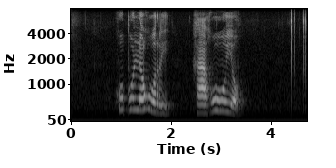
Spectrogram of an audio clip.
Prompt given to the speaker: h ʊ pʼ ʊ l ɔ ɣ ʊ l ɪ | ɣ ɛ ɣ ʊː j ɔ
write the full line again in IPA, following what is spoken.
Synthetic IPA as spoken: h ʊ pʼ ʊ l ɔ ɣ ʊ r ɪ | ɣ a ɣ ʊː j ɔ

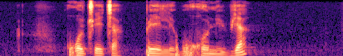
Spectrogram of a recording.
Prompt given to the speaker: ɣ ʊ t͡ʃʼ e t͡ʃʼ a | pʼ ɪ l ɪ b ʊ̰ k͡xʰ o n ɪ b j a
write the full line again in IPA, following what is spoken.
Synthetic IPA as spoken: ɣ ʊ t͡ʃʼ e t͡ʃʼ a | pʼ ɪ l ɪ b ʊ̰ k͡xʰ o n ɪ b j a

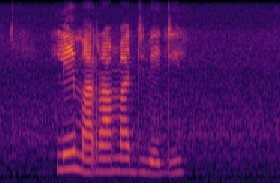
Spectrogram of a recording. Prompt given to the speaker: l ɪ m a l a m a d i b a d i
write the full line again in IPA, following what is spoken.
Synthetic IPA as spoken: l ɪ m a r a m a d i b e d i

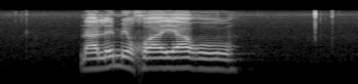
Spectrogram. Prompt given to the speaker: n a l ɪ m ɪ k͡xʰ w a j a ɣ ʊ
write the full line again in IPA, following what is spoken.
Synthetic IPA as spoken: n a l ɪ m ɪ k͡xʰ w a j a ɣ ʊ

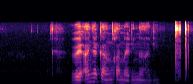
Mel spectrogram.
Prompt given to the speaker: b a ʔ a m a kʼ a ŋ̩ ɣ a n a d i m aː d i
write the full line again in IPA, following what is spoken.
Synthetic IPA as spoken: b ɛ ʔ a ɲ a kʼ a ŋ̩ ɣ a n a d i n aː d i

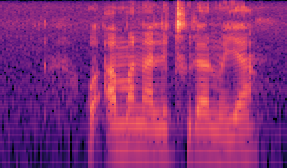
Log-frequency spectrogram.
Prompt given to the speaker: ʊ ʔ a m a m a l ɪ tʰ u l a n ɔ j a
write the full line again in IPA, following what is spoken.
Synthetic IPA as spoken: ʊ ʔ a m a n a l ɪ tʰ u l a n ɔ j a

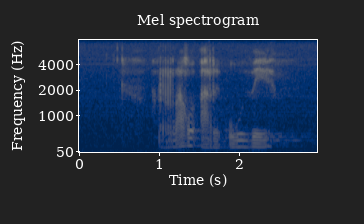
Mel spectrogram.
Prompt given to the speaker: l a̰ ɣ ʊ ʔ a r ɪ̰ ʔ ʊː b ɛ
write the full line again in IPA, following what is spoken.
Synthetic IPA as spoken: r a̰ ɣ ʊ ʔ a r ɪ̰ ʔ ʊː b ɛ

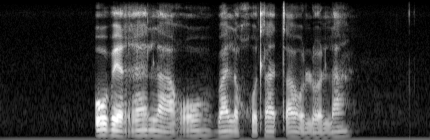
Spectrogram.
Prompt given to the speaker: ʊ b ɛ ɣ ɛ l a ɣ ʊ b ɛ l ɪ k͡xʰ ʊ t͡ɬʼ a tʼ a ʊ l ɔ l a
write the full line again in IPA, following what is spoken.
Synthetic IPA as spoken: ʊ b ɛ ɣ ɛ l a ɣ ʊ b a l ɪ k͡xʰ ʊ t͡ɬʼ a tʼ a ʊ l ɔ l a

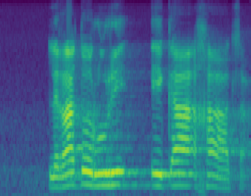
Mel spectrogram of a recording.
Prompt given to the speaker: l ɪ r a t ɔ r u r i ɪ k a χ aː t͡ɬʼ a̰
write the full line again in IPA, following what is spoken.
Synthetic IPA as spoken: l ɪ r a t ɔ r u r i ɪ k a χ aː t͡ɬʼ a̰

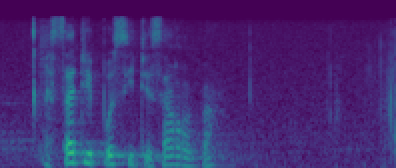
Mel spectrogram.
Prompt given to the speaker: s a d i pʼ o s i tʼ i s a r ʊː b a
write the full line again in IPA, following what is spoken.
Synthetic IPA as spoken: s a d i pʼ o s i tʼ i s a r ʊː b a

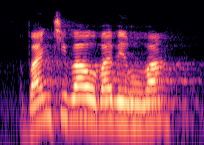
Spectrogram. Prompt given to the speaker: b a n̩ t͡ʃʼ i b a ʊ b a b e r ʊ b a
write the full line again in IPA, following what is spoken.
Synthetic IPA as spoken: b a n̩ t͡ʃʼ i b a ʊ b a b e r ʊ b a

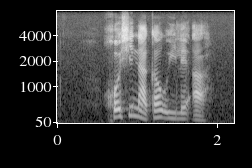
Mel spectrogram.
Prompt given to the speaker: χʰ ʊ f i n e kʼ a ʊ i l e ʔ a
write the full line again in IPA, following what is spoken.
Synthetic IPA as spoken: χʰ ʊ ʃ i n a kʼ a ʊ i l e ʔ a

